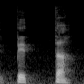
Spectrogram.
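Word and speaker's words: PETA: pour l'association péta ptr où il faut bien le prononcer parce que là je parle de miss france donc c'est péta rien après la c'était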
